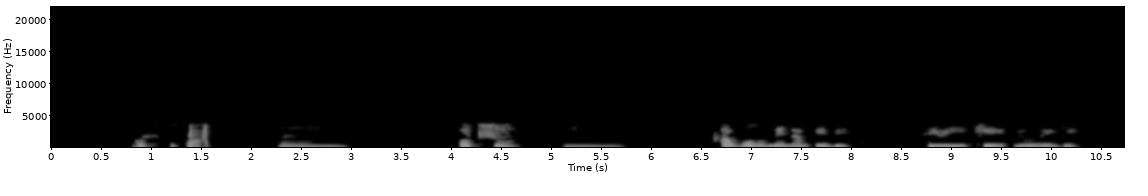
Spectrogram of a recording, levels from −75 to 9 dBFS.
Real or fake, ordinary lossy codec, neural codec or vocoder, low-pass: real; none; none; 3.6 kHz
